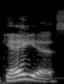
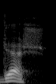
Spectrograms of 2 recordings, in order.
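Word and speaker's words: geas: jerkface decided to cast gaius on a military leader which we've since learned is actually pronounced gesh so is i i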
